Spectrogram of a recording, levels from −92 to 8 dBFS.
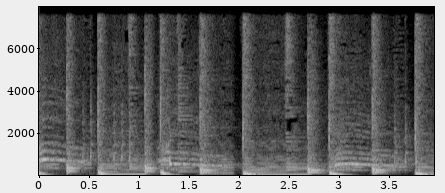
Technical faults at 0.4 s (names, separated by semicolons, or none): none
